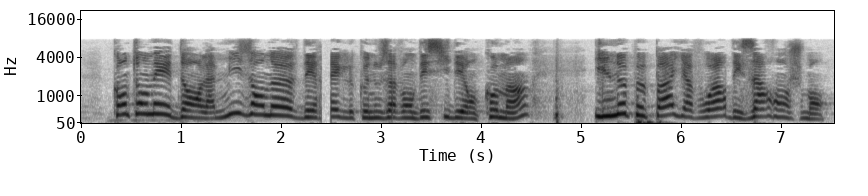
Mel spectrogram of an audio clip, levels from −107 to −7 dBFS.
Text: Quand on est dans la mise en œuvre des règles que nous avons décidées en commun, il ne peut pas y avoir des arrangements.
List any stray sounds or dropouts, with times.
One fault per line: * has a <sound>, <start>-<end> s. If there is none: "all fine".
* has a dropout, 2.4-2.5 s
* has a whoosh, 4.7-4.8 s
